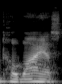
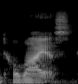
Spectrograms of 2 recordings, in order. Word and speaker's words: Tobias: 你看这个叫做 Tobias 啊，你可以读成 Tobias，其实都 OK 了啊。正确的话是 Tobias 啊，肯定不是一个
